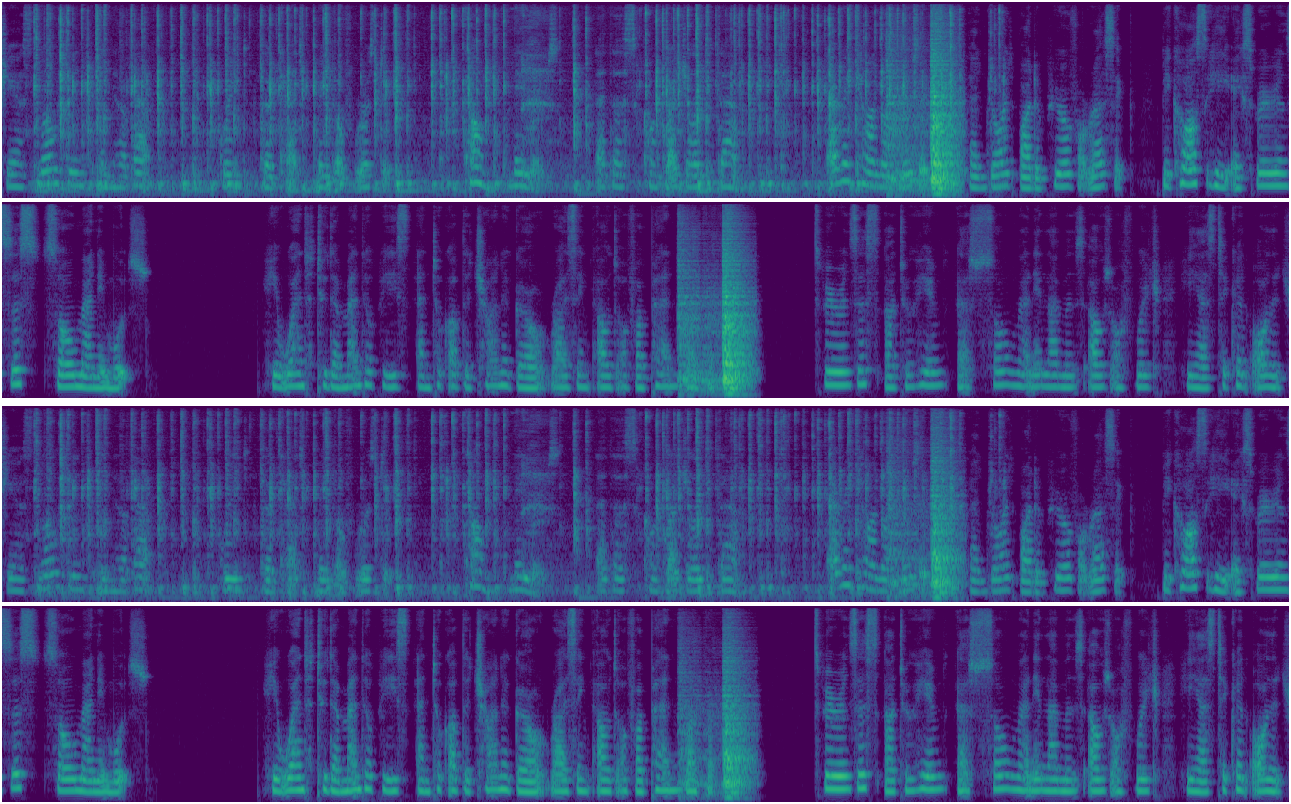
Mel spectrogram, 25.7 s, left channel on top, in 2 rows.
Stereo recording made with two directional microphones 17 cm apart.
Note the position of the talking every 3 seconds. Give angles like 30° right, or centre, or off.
50° left, 50° left, 50° left, 30° left, 10° left, 30° right, 30° right, 30° right, 30° right.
